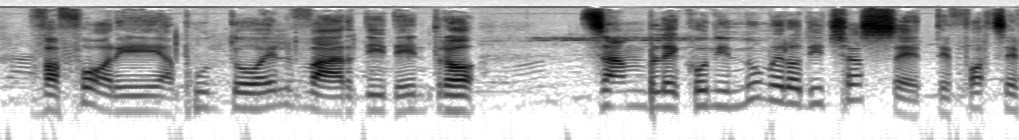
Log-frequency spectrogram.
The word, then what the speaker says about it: Zamble: il numero 17 Zamble, di cui mi hanno confermato la pronuncia, per cui ripeto esattamente quello che mi hanno detto, si chiama Zamble. Perfetto, e allora mette fine,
